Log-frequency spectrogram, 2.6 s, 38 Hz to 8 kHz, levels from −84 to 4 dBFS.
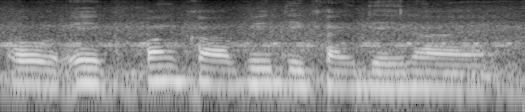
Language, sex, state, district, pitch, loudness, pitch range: Hindi, male, Rajasthan, Bikaner, 140 Hz, -14 LUFS, 125-150 Hz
